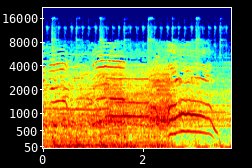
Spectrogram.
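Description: A large outdoor crowd cheers and shouts continuously, then a girl's drawn-out, high-pitched yell rises above the din near the end, rising and falling before fading.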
